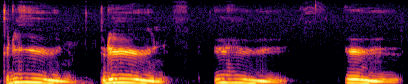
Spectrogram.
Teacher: Cook says as in English green, but the lips rounded. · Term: Long Y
